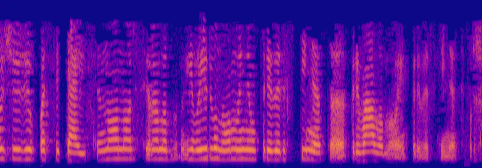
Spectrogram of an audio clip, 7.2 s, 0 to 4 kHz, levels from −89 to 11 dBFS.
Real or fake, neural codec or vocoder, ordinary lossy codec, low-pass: real; none; MP3, 16 kbps; 3.6 kHz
